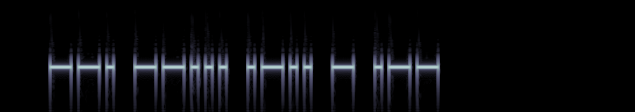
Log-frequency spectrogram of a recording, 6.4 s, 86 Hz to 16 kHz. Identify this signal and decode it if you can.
Morse code, heard as a keyed tone, about 17 wpm, 700 Hz. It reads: G7LTW
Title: DXCC-100 Call Signs - 5 Characters - 17wpm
